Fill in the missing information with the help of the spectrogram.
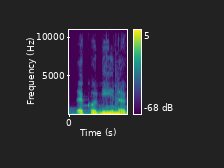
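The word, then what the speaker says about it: DECO*27: them and popular otitis include mafumafu yes it's pronounced not nurse narose not 96. before just like with Deco 27 it's deconina guys yeah yeah singer and although currently popular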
